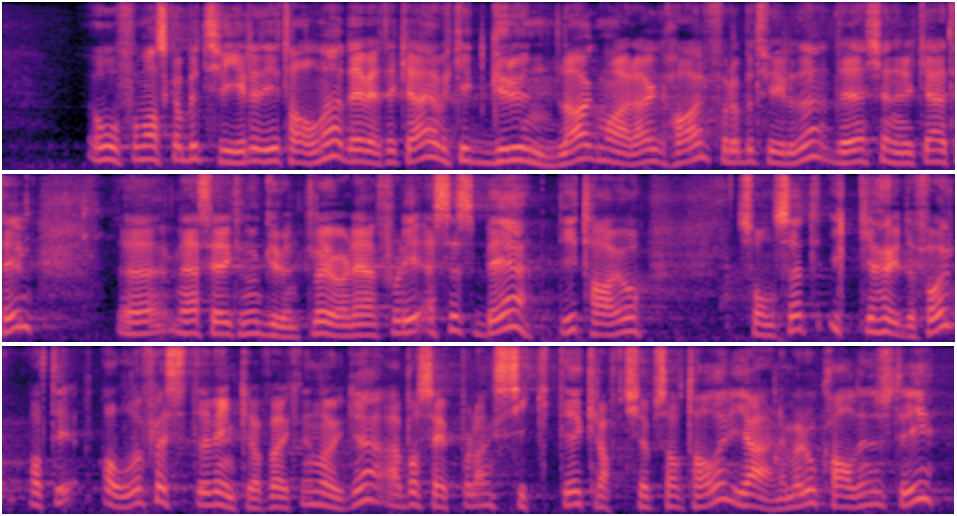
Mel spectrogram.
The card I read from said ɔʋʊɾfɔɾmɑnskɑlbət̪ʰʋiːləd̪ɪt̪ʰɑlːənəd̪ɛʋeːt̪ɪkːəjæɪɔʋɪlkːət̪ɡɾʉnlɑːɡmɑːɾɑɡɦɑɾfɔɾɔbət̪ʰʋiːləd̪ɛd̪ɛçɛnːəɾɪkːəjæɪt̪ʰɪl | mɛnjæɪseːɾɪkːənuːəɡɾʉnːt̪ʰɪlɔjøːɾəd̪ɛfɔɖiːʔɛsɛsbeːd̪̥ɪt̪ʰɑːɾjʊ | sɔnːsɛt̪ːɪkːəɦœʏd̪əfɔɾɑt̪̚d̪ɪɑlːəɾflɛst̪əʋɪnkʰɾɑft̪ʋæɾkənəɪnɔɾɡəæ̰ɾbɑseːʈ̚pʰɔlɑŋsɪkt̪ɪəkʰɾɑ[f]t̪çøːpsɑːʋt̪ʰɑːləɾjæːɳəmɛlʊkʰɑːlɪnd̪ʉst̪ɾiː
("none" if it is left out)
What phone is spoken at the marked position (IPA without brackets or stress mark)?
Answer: f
